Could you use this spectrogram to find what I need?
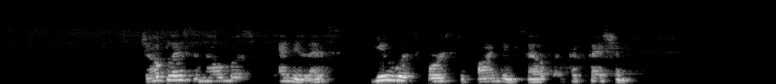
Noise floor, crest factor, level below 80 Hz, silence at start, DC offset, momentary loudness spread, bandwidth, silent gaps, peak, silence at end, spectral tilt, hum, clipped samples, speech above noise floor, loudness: -66 dBFS; 20 dB; -56 dBFS; 1.45 s; under 0.1%; 14 LU; 5.4 kHz; none; -2 dBFS; 1.45 s; -11.5 dB/octave; none; under 0.1%; 47 dB; -20 LUFS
